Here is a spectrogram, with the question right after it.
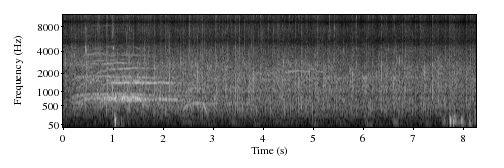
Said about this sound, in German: Klatscht ihn mit einem tosenden Applaus, mit einem 10-Punkte-Applaus hier ins Mikrofon.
